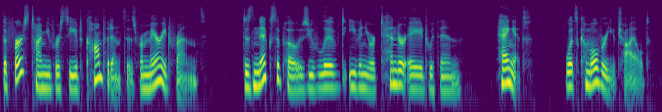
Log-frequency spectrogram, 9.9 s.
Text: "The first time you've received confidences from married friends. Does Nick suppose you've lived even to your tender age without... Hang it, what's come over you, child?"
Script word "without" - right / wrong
wrong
